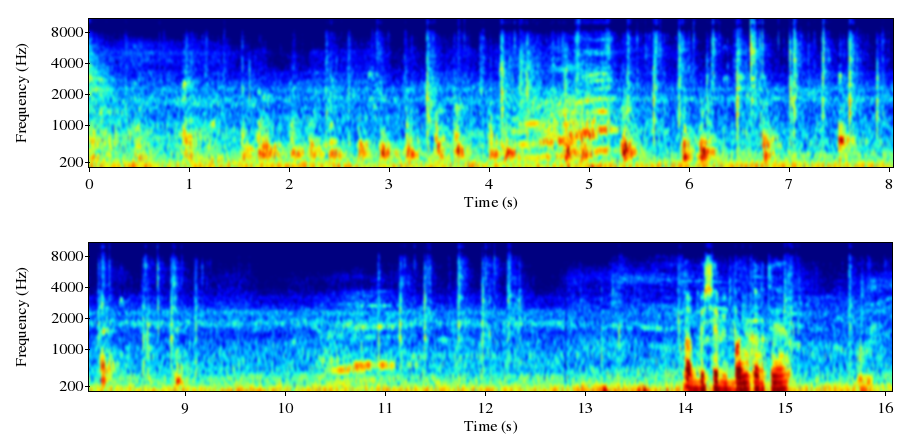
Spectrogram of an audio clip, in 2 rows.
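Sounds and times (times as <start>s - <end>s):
hen clucking: 0.0s - 9.2s
beak pecking metal pan: 1.6s - 9.2s.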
